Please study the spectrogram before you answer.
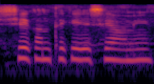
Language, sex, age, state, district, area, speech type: Bengali, female, 45-60, West Bengal, Birbhum, urban, spontaneous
